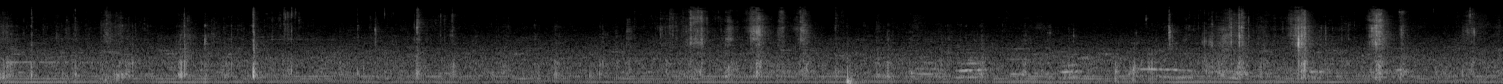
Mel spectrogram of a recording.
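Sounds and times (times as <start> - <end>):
steady low hum: 0.0 - 15.0
lettuce leaves crinkling and snapping: 6.0 - 8.2, 11.7 - 15.0.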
